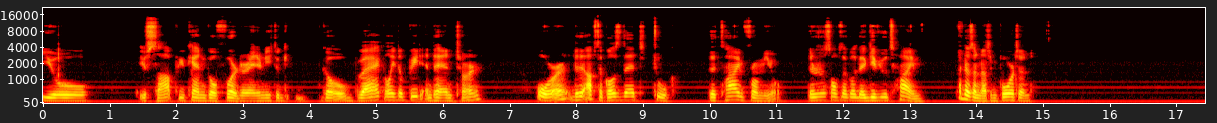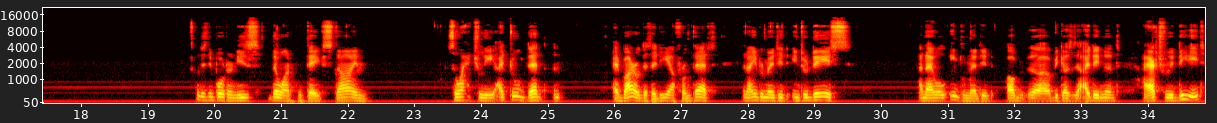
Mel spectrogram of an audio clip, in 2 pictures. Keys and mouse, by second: 1.1-6.5 right drag, 3.9-6.5 drag, 15.8 r, 22.6 r, 31.7 KP_5, 31.8 KP_7.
